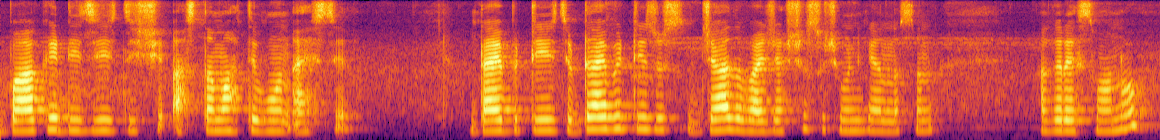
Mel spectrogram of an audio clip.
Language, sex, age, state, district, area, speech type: Kashmiri, female, 30-45, Jammu and Kashmir, Bandipora, rural, spontaneous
